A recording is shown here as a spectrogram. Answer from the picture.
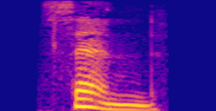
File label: "send", english spelling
